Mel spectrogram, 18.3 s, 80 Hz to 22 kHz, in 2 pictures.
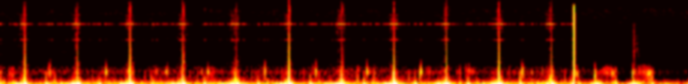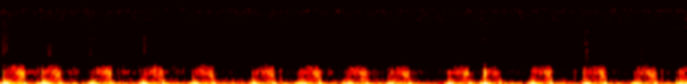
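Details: Normal heart sounds recorded at the apex with the Stethophone smartphone app: regular beats, about 86 a minute, with clear first and second sounds and no murmur.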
